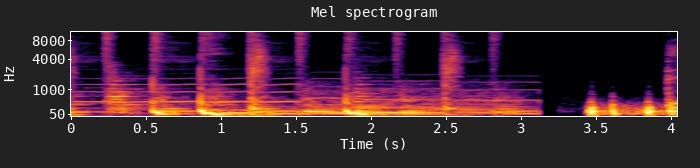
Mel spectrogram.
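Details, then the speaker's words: Fast, regular thumping heartbeat of a young child with a low hum, then brief silence; racing heart (tachycardia). "is the sound of a racing heart it's beating a little faster because it belongs to a young child"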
